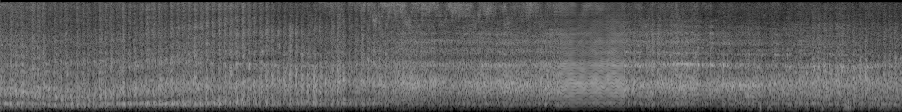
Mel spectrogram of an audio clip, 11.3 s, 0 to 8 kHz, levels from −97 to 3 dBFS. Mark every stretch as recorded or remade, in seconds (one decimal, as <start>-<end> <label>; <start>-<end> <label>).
0.0-7.0 recorded; 7.0-7.8 remade; 7.8-11.3 recorded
